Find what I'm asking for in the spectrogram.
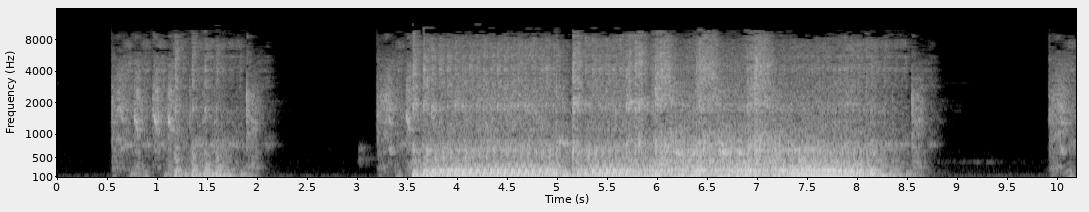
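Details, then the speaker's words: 2010 Honda Shadow Phantom after fuel pump cleaning and tank reassembly, fresh ethanol-free fuel with B12 Chemtool added, air still in the fuel system: two cranking attempts, first catching and dying, then lumpy uneven idle; hard starting and rough running. "just getting all i mean there's going to be air in the system and everything now is much better"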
